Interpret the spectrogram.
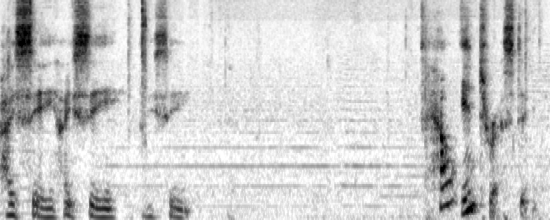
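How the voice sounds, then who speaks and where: A woman's voice: deep voice, very animated, slow pace, dark tone, soft background music, full character voice. A woman playing a probing, flustered and overly polite church official in a tabletop roleplay, stammering and repeating phrases. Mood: feigned curiosity, probing.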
